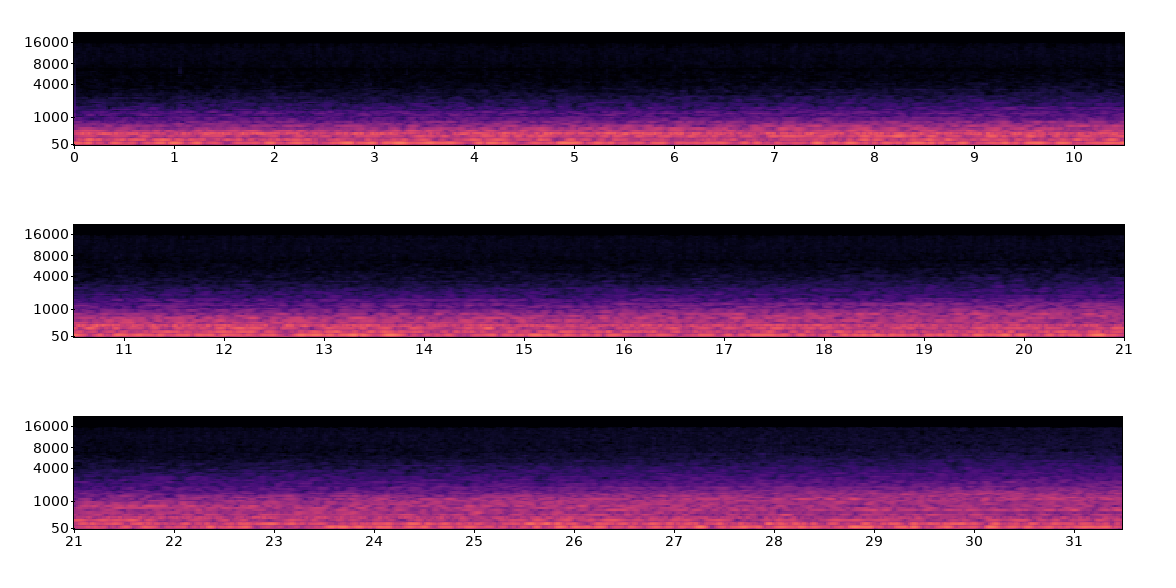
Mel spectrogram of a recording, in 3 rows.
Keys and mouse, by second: 0.5 g, 3.7 g, 6.4 g, 9.3 3, 10.2 alt+shift+click, 10.8 e, 12.0 s, 15.0 Tab, 19.1 s, 21.0 Tab, 21.7 Tab, 23.2 click, 24.1-25.2 drag, 26.6 click, 27.8-31.4 drag, 28.7 KP_0.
